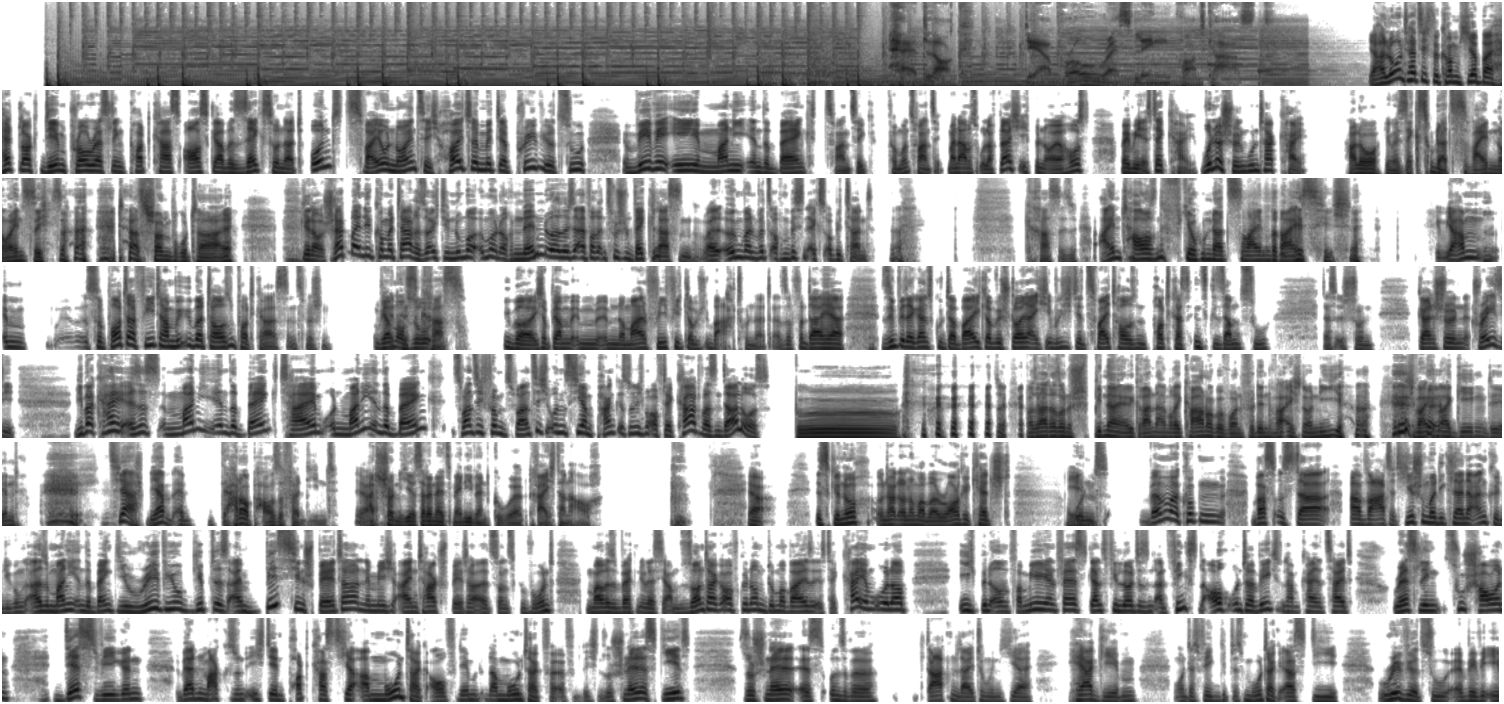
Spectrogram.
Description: Headlock ist die Wrestling-Gesprächsrunde: Hier plaudert man nicht nur über das aktuelle WWE-Geschehen, sondern wirft auch einen Blick über den Tellerrand. Ganz egal, ob es um Karriere-Portraits alt gedienter Legenden geht oder um Konzeptfragen und Analysen - Headlock geht in die Tiefe, nimmt sich und Wrestling dabei aber nie ernster als es wirklich sein muss.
